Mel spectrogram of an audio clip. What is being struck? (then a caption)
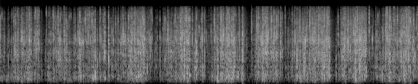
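Thin plastic candy packet. A purple printed plastic packet for Wispa bars is crinkled and rubbed between the fingers. It makes a dense, bright crackling that sits mostly in the high frequencies, coming in continuous bursts broken by a few brief dips.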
